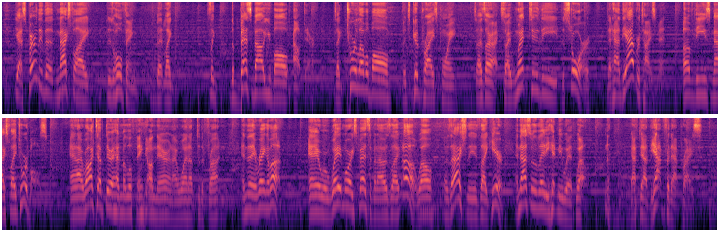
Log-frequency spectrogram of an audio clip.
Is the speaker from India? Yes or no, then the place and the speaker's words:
no; Alaska, United States; Growing up in Alaska, although Denali, sure.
